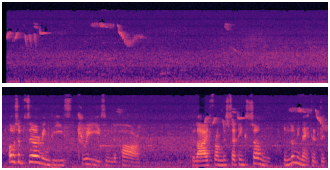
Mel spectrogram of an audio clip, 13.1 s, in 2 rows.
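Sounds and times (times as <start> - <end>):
high bird calls: 8.2 - 13.0.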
